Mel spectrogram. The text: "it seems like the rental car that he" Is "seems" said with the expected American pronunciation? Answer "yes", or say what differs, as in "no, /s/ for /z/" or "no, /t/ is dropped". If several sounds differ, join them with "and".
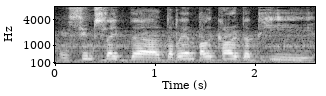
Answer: no, /s/ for /z/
